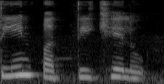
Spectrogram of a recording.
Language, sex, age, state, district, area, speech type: Hindi, female, 60+, Madhya Pradesh, Bhopal, urban, read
